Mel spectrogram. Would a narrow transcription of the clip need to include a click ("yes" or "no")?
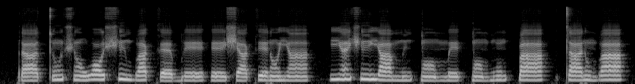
no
